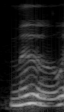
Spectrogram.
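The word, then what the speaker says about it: μ: And then mu is looks like an upside down M or some sort, but you pronounce it the same. You just have to get used to seeing a little U kind of letter and pronouncing it mm.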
